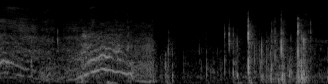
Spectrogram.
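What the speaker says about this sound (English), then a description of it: "Just unwrapping this" Wool comforter being unwrapped from its packaging: close, soft crinkling and rustling of wrapping with a few sharper crackles toward the end, fairly quiet, no talk.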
